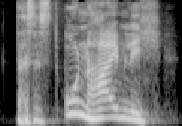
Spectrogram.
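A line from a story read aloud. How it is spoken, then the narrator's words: Called out. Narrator (German): rief Max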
